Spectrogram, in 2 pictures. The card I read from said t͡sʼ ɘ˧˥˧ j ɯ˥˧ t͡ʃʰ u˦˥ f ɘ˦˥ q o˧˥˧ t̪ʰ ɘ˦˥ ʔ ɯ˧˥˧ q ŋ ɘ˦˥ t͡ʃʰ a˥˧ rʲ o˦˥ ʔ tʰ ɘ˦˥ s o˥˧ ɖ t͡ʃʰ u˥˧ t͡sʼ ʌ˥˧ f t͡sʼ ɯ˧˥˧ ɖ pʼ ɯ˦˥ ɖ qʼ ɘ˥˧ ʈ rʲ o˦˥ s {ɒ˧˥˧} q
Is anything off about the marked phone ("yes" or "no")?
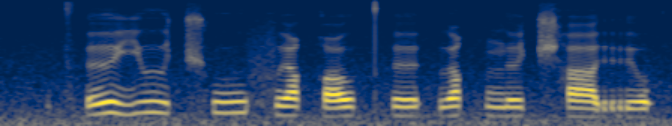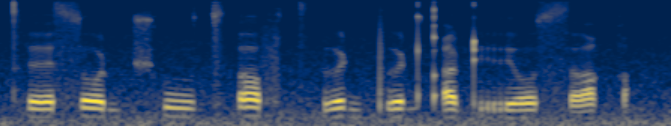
yes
